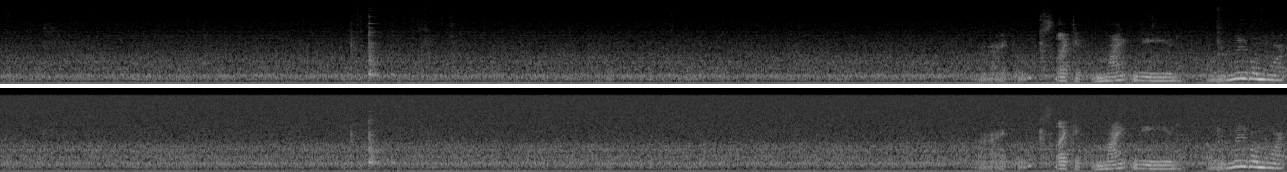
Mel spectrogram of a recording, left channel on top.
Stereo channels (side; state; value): right; noise; hiss, 7 dB below the sound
